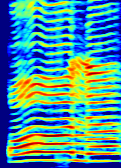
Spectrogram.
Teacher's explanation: اب یہاں بتایا تھا کہ الف جب بھی موٹے حرف کے ساتھ آئے گا وہ بھی موٹا پڑھا جائے گا، تو یہ جو نقطے والی قاف ہے یہ موٹا ہے، حروف مستعلیہ میں سے ایک ہے، تو یہ موٹا پڑھا جائے گا، لہٰذا الف بھی موٹا ہو جائے گا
